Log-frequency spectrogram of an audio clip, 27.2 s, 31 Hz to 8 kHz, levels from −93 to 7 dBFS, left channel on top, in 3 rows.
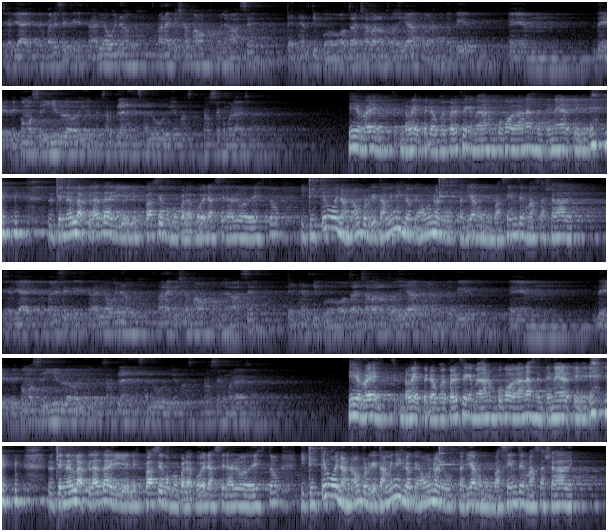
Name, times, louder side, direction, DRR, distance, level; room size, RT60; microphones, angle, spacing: voice 1, 0.0-2.1 2.3-3.9 4.3-7.1 7.6-8.4 8.9-12.8, left 1 dB, 75° left, 1 dB, 3.6 m, -43 dB
voice 2, 14.3-26.7, right 4 dB, 80° right, 9 dB, 1.3 m, -28 dB
sound 1, 19.0-19.5 22.7-23.0 24.7-25.0, right 7 dB, 35° right, 2.1 m, -39 dB
29.5 x 20.0 x 9.3 m, 2.8 s
head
